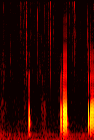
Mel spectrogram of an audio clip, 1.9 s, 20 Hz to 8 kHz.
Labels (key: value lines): label: biophony, knock croak
recorder: SoundTrap 300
